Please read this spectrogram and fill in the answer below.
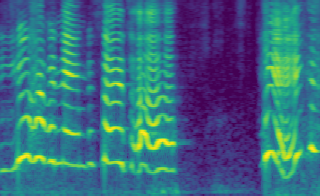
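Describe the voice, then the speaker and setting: In a squeaky, put-on character voice at an extremely high pitch, a woman speaks at a moderate pace with lively intonation. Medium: stage play. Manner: stammering, repeats words three times.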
